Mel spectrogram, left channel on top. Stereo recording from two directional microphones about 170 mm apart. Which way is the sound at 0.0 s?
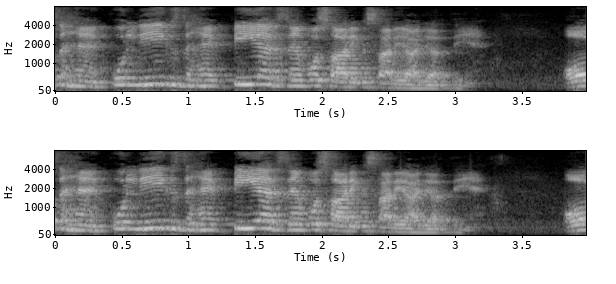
35° left (ahead or behind).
